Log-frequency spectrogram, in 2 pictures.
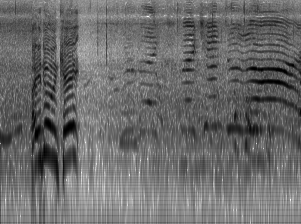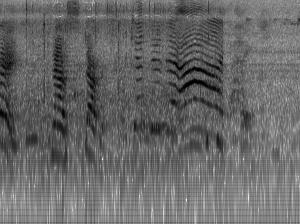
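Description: A young child talks and sings excitedly nearby.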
